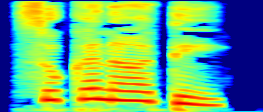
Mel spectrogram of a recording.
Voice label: "ಸಘಾನತೆ", Kannada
